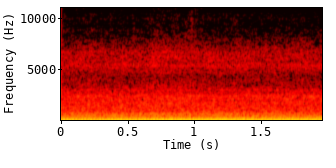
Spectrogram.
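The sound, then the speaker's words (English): A generator runs during a power outage, giving a loud, steady droning hum with strong low harmonic tones that stay constant in pitch and volume throughout. “I heard the generator semi bogged down for a minute and went right back up”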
